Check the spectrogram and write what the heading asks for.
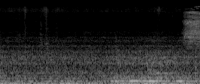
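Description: A steady low background hum with no distinct events.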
